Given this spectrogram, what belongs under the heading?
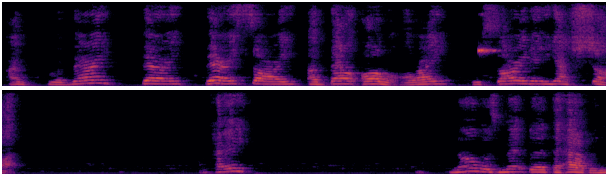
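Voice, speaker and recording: An indignant young woman, acted by a woman in a homemade solo drama, with a fairly high voice. She scolds down the phone, hammering points home by repeating them. The room around her rings with a noticeable echo. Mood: exasperated apology. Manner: scolding, emphatic, repeats phrases. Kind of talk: amateur solo acted monologue, one side of a phone argument. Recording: roomy echoing home recording.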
